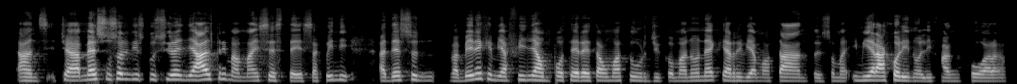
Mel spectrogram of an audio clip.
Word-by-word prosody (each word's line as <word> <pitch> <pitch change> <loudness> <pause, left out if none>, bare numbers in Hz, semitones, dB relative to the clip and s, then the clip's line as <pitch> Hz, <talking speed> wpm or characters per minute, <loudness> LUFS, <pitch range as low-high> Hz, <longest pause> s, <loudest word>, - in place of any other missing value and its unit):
Anzi 175 -1 -1
cioè 215 - 0
ha 185 0 +7
messo 230 +3 +4
solo 255 +1 +2
in 240 - -10
discussione 230 -1 -1
gli 210 - -5
altri 230 +5 +7
ma 185 -6 -2
mai 175 +1 -2
se 185 +1 -3
stessa. 165 -3 -5
Quindi 200 +5 -5 0.3
adesso 195 +5 -1
n 185 -2 -14
va 165 -1 -4
bene 210 +9 +3
che 245 -2 -5
mia 190 -3 0
figlia 205 +2 -1
ha - - +7
un 180 0 -4
potere 180 -1 +1
taumaturgico 175 -2 -4
ma 165 0 -3
non 180 +2 -6
è 190 0 +1
che 190 0 -3
arriviamo 170 -2 -2
a 160 - -14
tanto 165 -1 -1
insomma, 155 +1 -10
i 190 - -12
miracoli 190 -1 +4
non 165 -1 -8
li 155 0 -8
fa 160 - -7
ancora. 155 0 -5
180 Hz, 230 wpm, -22 LUFS, 165-200 Hz, 0.3 s, ha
